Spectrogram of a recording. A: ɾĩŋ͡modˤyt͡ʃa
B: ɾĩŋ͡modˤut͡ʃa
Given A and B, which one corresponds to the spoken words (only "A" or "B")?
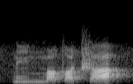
B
